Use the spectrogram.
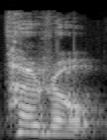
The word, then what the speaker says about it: thorough: Thorough, thorough, not through, thorough, this is thorough.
